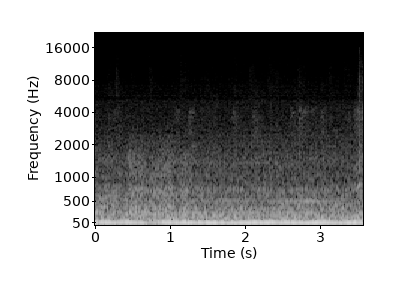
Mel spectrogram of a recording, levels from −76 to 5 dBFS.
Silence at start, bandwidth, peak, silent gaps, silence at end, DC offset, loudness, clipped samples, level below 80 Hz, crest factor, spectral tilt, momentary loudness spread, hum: 0 s; 4.5 kHz; -4 dBFS; none; 0 s; under 0.1%; -16 LUFS; under 0.1%; -14 dBFS; 10 dB; -9.5 dB/octave; 2 LU; none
